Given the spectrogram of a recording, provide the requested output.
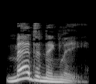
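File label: "maddeningly", British English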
